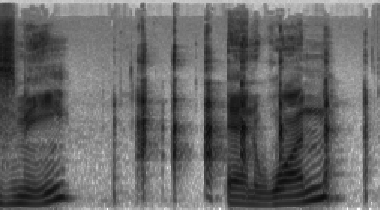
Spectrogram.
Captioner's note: laughing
